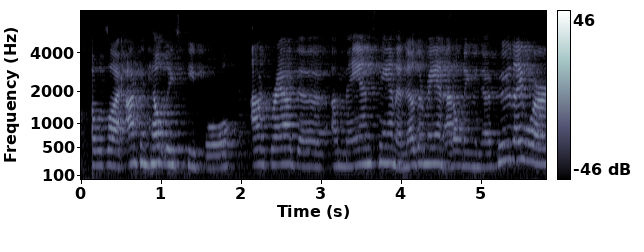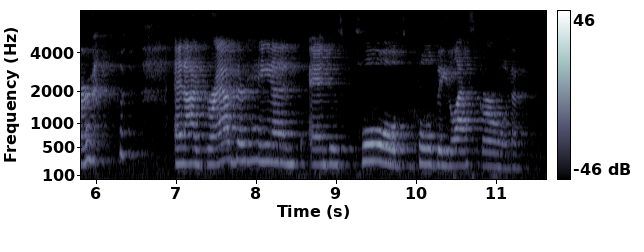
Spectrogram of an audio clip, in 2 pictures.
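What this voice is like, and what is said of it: Georgia Southern US accent. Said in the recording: “You hear that accent? She's from Georgia, right?”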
